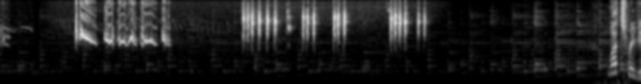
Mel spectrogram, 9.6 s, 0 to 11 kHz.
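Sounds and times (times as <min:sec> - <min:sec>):
Eastern Bluebird song: 0:00.0 - 0:06.5
faint steady music: 0:00.0 - 0:09.6.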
